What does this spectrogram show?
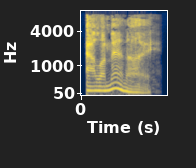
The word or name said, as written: alemanni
